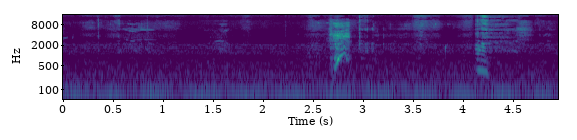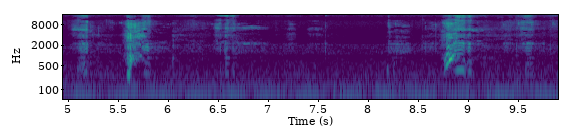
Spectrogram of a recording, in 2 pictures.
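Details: A young child gives three sharp, brief hiccups about three seconds apart, with fainter catches between, over low room noise.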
